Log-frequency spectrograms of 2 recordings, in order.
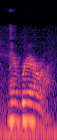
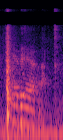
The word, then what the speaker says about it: Herrera: Herrera. Herrera. H-E-R-R. – We were practicing rolling our R's, and I lost.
